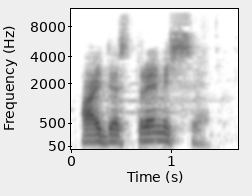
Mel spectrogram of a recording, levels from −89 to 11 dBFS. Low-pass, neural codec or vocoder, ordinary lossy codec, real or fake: 10.8 kHz; none; AAC, 48 kbps; real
